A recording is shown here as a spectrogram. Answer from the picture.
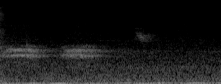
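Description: A crow cawing twice in quick succession, followed by a short, high bird chirp about one and a half seconds in, over a steady low hum.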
